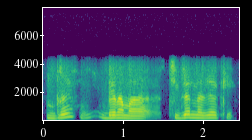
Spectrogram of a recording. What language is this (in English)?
Bodo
